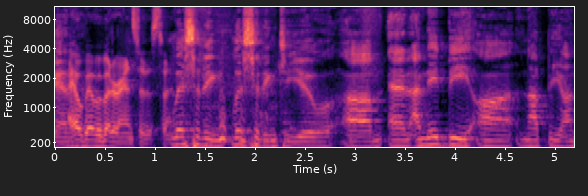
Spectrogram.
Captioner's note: laughs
